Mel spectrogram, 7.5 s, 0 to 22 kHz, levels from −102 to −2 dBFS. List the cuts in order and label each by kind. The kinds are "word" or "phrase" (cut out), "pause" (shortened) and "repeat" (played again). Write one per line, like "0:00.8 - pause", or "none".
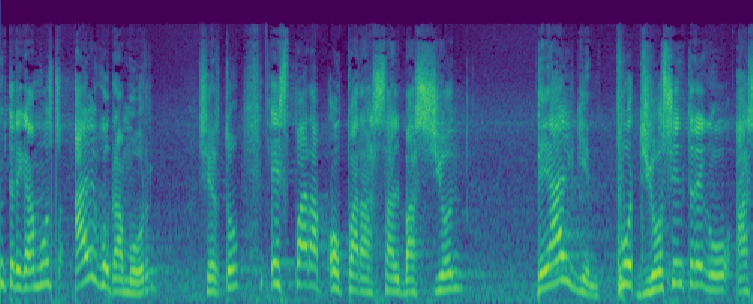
0:01.1 - word
0:03.3 - word
0:06.3 - word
